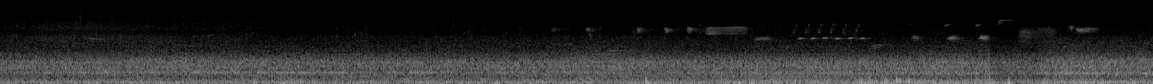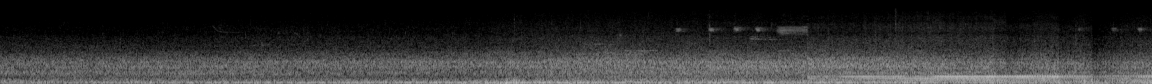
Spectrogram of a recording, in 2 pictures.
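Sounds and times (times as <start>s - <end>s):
small bird chirps and trills: 5.5s - 11.1s, 17.4s - 19.6s.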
